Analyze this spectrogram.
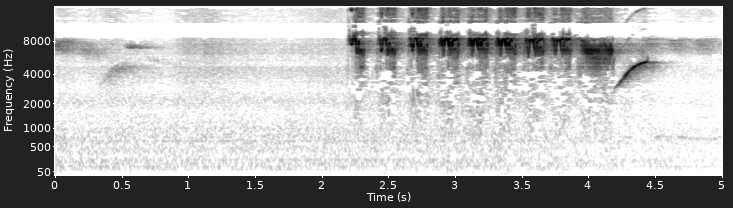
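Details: Bananaquit song to prompt a caged bird, a two-second run of about ten bright, buzzy high notes at a steady fast rhythm, ending in a short rising slurred whistle.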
